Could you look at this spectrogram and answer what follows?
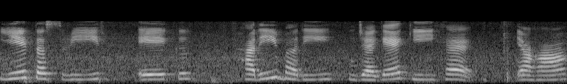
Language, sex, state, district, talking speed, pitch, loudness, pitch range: Hindi, female, Haryana, Jhajjar, 95 wpm, 240 Hz, -19 LUFS, 225-265 Hz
